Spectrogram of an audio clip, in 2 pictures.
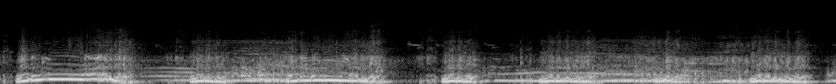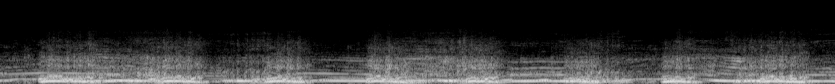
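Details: Five male lions in Birmingham roaring in chorus on August 13, 2015: a continuous series of deep, loud roars and grunting moans repeated every second or so, overlapping voices throughout.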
